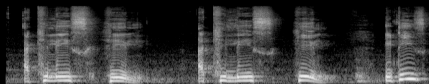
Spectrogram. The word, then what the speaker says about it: Achilles: to be pronounced as achilles so the stress is on key so that is how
